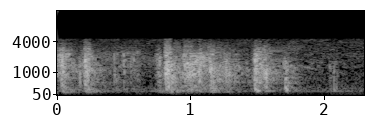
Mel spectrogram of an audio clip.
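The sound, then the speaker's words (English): A door off a hallway, with gas fumes coming from under it, is forced open with a shoulder: several heavy, dull thumps and a splintering crash, fairly loud, with no voices. “It was coming out from under her door. I had to use my shoulder.”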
